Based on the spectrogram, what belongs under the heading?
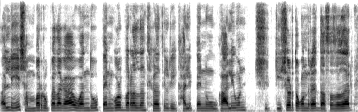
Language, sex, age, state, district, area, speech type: Kannada, male, 18-30, Karnataka, Bidar, urban, spontaneous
